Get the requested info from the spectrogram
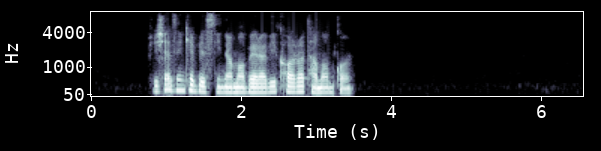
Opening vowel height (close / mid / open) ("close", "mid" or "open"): close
